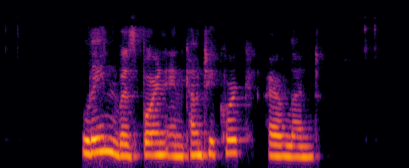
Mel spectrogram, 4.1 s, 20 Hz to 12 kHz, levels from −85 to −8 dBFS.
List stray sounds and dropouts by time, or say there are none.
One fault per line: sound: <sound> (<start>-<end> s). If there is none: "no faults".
no faults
